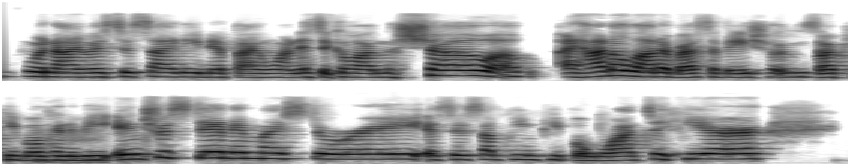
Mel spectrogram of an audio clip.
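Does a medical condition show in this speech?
Yes: profound deafness, congenital, cochlear implant user; mainstream schooling; no hearing without cochlear implant, implant not waterproof, removed near water.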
